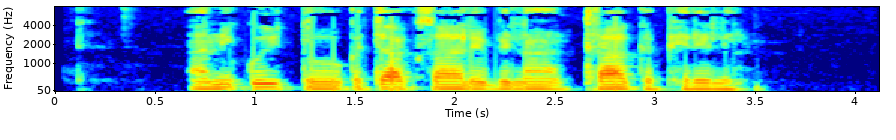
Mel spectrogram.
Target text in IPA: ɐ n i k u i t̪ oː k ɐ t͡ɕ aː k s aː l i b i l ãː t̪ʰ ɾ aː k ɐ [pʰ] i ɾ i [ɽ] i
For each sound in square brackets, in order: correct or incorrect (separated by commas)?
correct, incorrect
